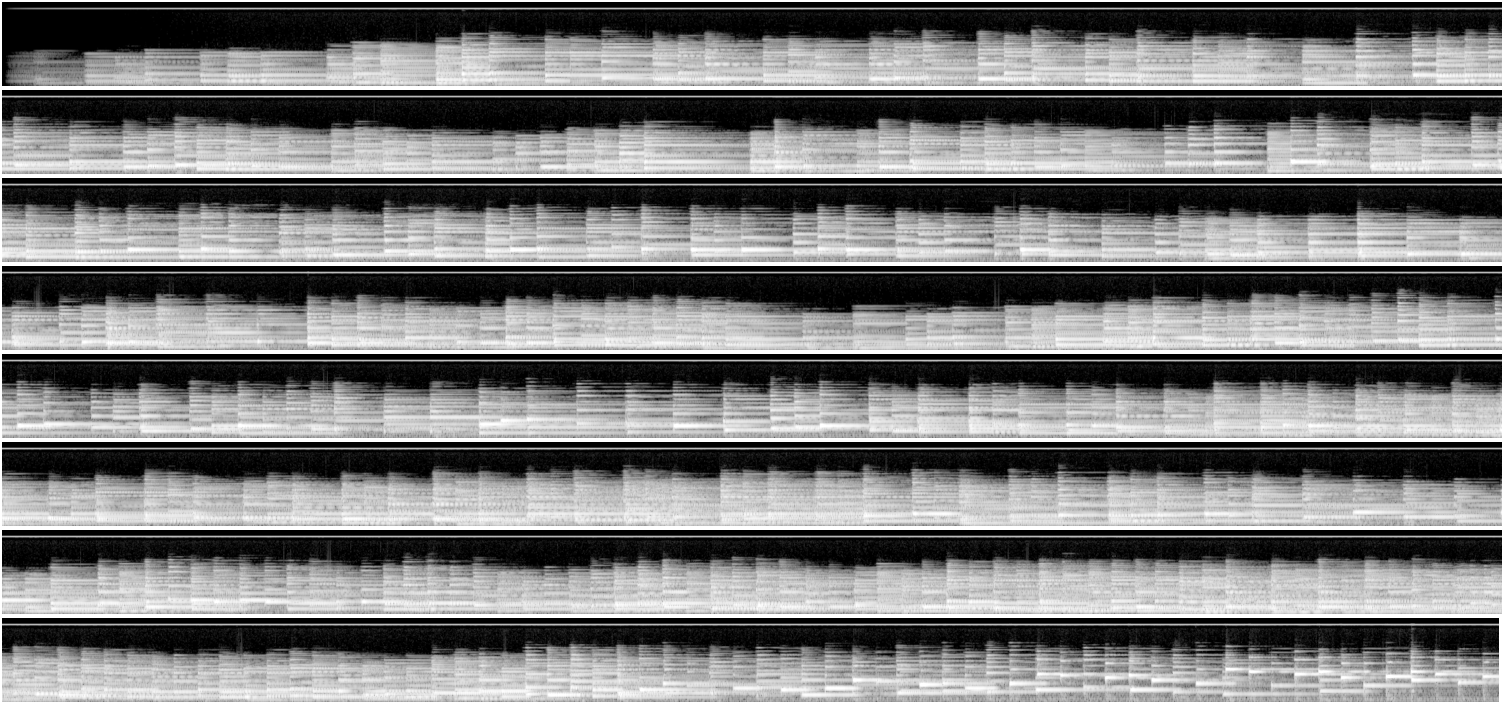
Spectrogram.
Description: ライブ・アット・マドリード、スペイン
